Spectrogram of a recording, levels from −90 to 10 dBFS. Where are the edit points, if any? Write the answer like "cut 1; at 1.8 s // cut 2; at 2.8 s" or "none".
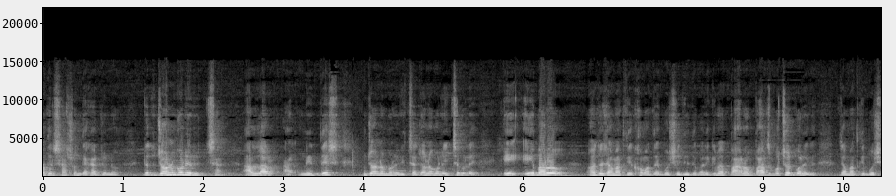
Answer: none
